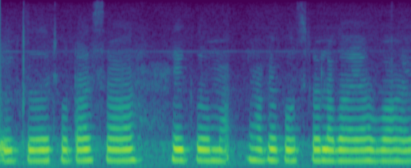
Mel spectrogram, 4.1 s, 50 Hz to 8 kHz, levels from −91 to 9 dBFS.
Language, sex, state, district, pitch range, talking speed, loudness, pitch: Hindi, female, Odisha, Nuapada, 185-195 Hz, 145 wpm, -14 LUFS, 190 Hz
